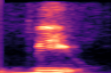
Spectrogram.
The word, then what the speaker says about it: mu: this is we use we call it the mu looks like u by the greek the pronunciation we say is a mu so mu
